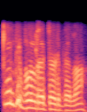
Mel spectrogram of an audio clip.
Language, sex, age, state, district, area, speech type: Odia, male, 45-60, Odisha, Nabarangpur, rural, conversation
